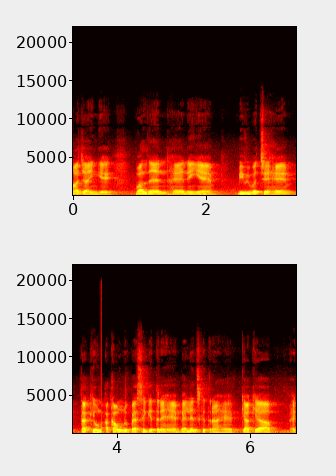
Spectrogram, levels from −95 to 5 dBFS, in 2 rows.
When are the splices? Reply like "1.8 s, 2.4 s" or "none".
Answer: 3.8 s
